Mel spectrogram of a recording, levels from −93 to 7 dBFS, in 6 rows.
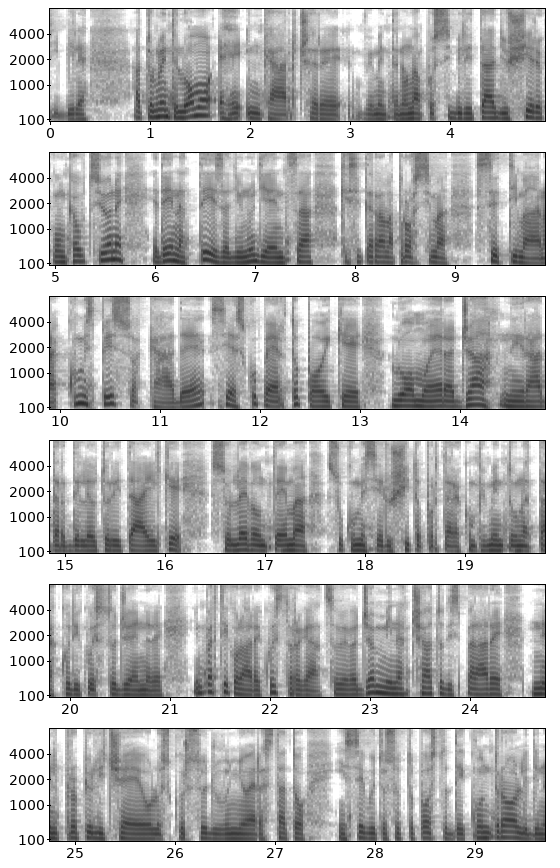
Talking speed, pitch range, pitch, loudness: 165 wpm, 125-145 Hz, 135 Hz, -20 LUFS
